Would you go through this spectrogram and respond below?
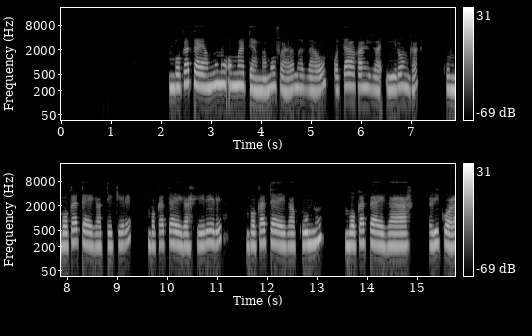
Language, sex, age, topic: Oshiwambo, female, 25-35, agriculture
